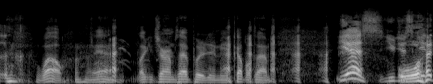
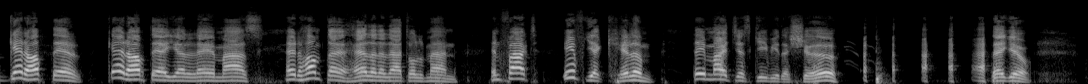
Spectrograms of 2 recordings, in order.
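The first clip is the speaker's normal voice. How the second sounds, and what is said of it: Put-on Irish accent. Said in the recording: “that is an incredible Irish accent”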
